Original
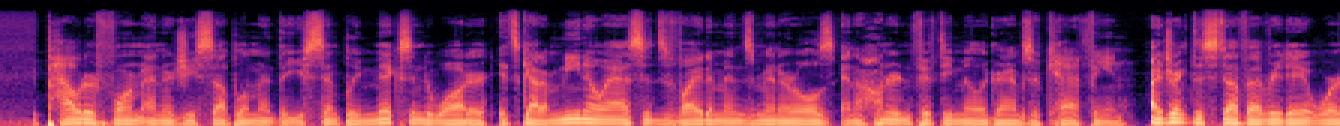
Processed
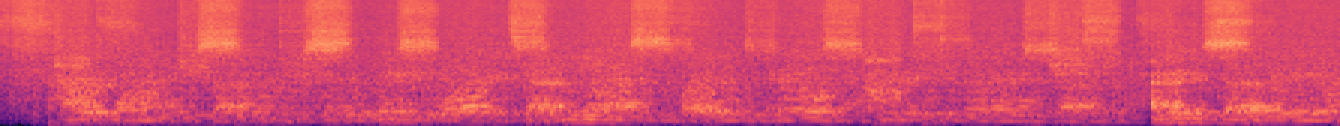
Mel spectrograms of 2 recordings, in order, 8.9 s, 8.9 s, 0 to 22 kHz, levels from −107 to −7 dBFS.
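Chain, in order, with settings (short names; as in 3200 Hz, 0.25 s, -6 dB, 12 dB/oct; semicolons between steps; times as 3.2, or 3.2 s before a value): switching spikes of -8 dBFS; HPF 750 Hz 12 dB/oct; non-linear reverb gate 0.21 s flat, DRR -6.5 dB; gain -6.5 dB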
